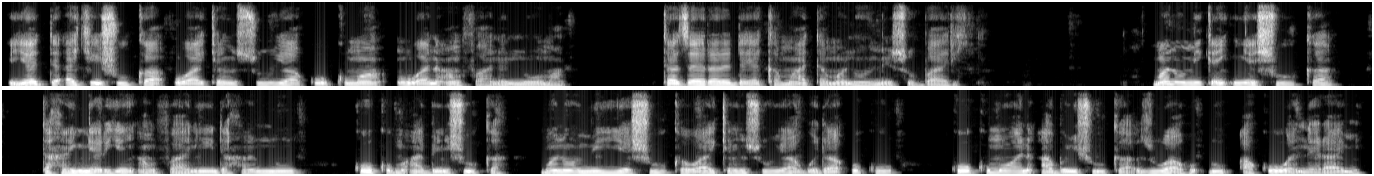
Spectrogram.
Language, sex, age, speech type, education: Hausa, male, 15-29, spontaneous, primary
